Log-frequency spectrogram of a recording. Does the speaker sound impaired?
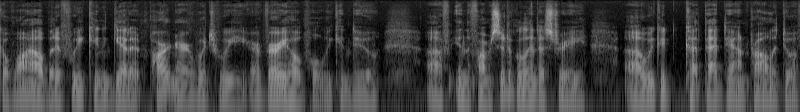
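No.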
